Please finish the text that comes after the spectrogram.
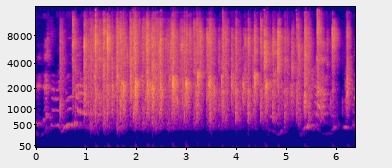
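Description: A corporate panel audience breaks into a round of applause, lively dense clapping that swells quickly and holds steady at a moderate distance, with no voices over it.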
